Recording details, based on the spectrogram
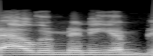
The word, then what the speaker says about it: aluminium: But I love I pronounce it aluminium because there's an I between the U and next to the U.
